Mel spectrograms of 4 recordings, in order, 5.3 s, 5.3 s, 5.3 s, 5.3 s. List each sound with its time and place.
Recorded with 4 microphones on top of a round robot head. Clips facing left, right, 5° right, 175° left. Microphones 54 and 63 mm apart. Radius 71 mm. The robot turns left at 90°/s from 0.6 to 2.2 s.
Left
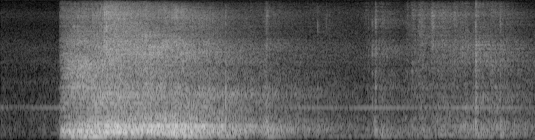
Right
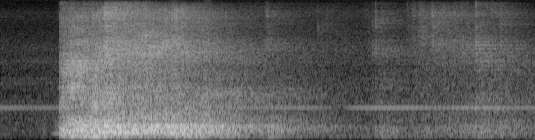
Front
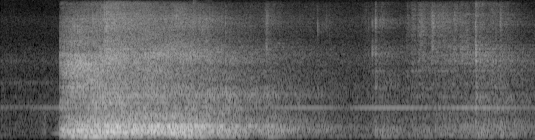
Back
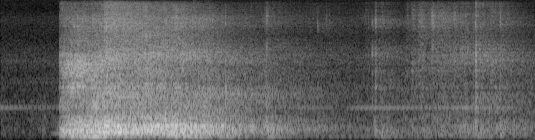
0.6 s a zipper: 100° right, 1.2 m; by 5.1 s 115° left, 1.2 m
